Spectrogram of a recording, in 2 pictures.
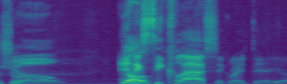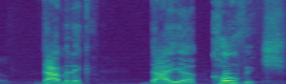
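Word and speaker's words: Dominik Dijakovic: the week for sure oh yeah see classic Dominic Dyer Kovac right that's how you say it versus chiefly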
